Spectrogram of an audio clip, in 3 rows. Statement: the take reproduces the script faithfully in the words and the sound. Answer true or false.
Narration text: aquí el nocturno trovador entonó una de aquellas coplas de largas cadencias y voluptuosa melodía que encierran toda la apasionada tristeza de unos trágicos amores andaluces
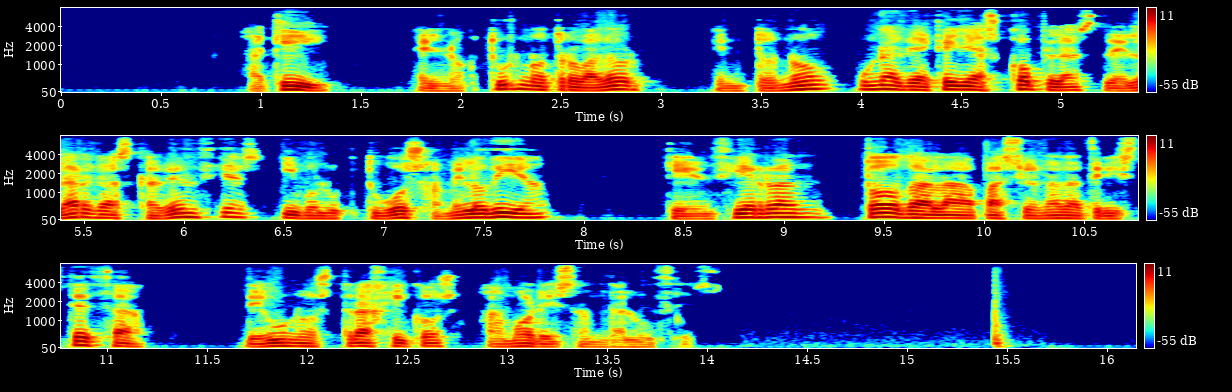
false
